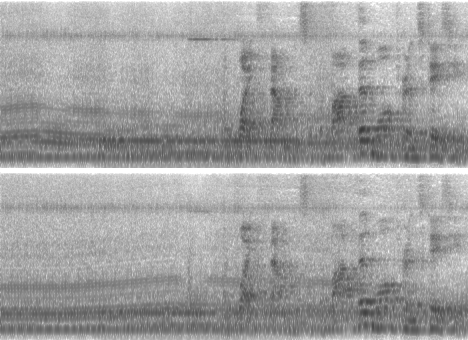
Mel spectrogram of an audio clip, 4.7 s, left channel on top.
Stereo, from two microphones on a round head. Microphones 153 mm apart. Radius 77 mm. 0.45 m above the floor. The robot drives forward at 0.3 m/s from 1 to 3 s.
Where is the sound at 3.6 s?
40° left (ahead or behind), 1.6 m.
